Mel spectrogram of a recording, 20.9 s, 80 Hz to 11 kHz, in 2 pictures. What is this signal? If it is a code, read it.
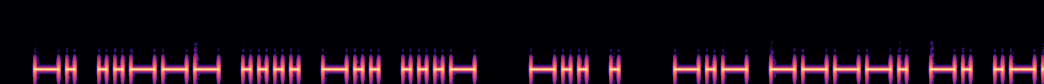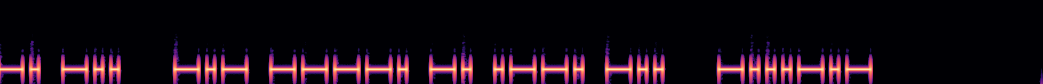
Morse code, heard as a keyed tone, about 15 wpm, 650 Hz. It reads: N2HDV DE K9NPD K9NPD <BK>
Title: SOTA QSO Practice 15wpm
